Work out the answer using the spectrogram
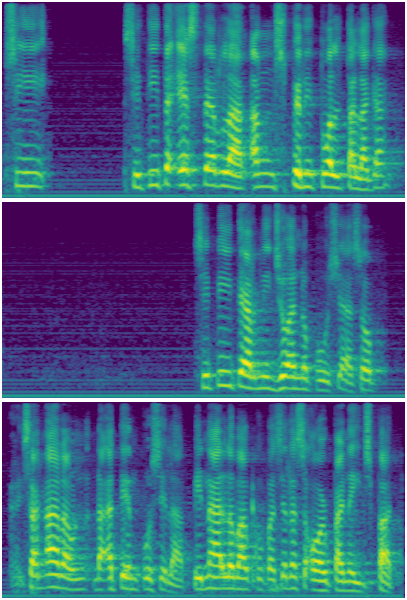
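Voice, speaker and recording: A man with a notably high voice preaches to a gathered congregation. He is a middle-aged pastor who tells stories from the pulpit and keeps the room engaged by calling for amens. His delivery is lively and personal. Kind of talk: sermon with storytelling. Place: church service before a congregation.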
